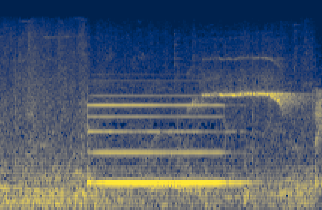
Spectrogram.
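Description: Arena time-limit horn sounding one steady electronic note for a little over two seconds, starting suddenly about a second in: the signal that the herd-work run's time has expired. A second, higher tone rising in pitch overlaps it near the end.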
